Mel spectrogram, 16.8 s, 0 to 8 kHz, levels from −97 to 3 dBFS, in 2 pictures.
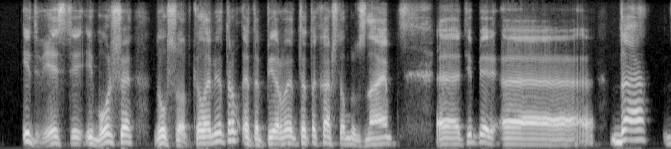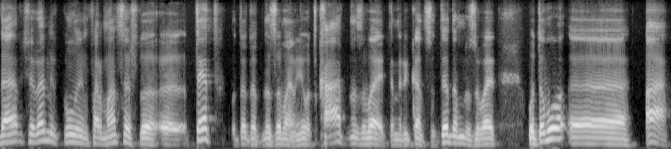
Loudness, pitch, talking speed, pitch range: -16 LUFS, 125 Hz, 130 wpm, 115-150 Hz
